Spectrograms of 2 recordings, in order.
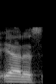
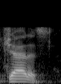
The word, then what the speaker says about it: Yiannis: It's not Yiannis. It's Janice. The J is heavily pronounced.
